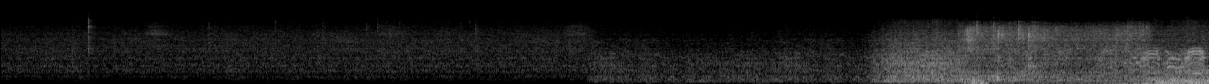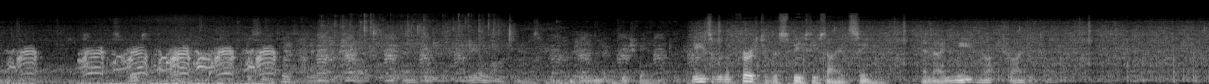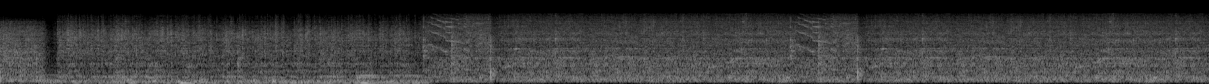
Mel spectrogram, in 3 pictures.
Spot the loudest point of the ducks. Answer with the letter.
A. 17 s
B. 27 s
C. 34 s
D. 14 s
D.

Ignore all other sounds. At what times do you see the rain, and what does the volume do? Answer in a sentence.
The rain can be heard from 0.0 to 36.2 s, getting louder.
